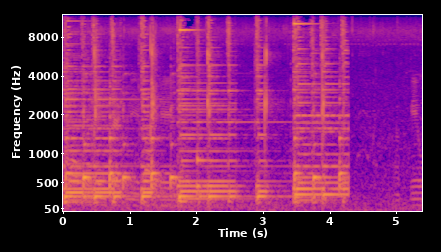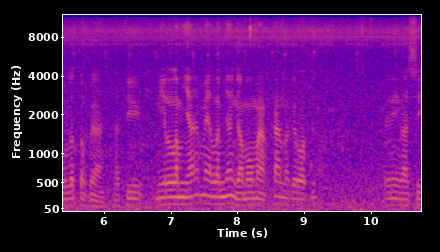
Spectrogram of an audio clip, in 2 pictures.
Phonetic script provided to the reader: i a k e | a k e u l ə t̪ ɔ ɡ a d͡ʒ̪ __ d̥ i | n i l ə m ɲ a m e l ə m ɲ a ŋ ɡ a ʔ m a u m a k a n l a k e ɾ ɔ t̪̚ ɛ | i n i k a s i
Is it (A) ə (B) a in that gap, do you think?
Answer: B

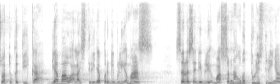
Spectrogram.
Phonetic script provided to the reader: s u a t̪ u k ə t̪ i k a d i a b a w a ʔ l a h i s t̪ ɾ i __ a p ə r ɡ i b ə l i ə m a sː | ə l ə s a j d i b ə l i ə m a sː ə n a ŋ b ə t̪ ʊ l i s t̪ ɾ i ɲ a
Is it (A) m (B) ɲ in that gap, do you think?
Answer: B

